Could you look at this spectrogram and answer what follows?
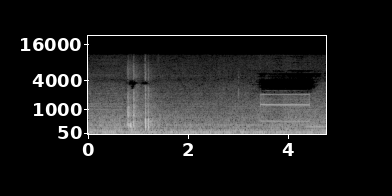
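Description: A telephone busy tone after dialing: two sharp clicks, then a steady electronic tone lasting about a second, ending in a lower tone. It is quiet and close, with no voices.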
